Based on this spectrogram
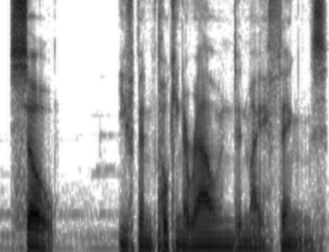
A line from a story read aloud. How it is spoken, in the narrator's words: he said icily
